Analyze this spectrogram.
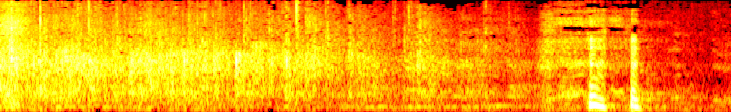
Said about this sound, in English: Can we have a quick clap for all cameos there.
